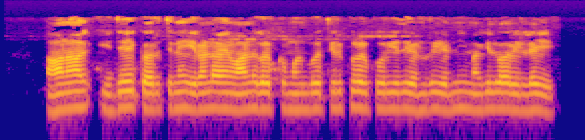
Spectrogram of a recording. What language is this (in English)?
Tamil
